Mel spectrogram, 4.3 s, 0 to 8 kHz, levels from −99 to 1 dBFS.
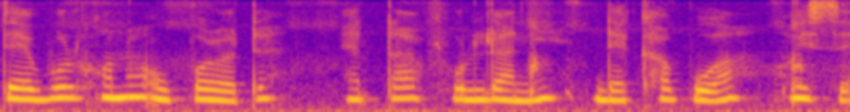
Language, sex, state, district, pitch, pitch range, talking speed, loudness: Assamese, female, Assam, Sonitpur, 245 Hz, 230-260 Hz, 110 wpm, -17 LUFS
